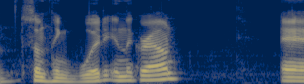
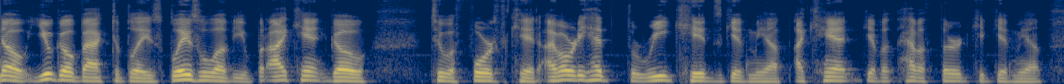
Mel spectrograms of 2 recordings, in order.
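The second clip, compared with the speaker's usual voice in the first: ordinary delivery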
